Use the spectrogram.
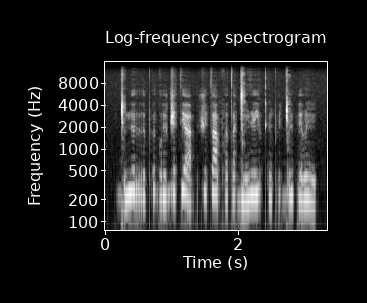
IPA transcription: ɡ͡ǀ y mʲ ɔ rʲ ɔ pʰ ʏ ɡ ɔ ɾ y d͡ʒ a tʲ a | t͡ʃ y t a pʰ ɐ t a ɡ͡ǀ ĩ zʲ ɐ̃ j ʏ kʰ ĩ pʰ y ɡ͡ǀ y pʲ a ð ĩ

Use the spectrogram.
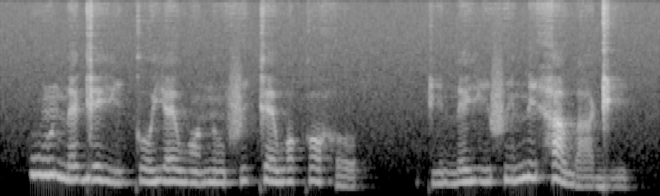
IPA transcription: w ũ˦ n ɛ˧ ɡ e˧ j i˨ k o˧ j ɛ˧ w ɔ̃˨ n ũ˨ f i˨˦ k ɛ˧ w ɔ˧ k ɔ˧ h o˨ | k i˨ n e˨˦ j i˧ f ĩ˧ n i˦ h a˦˨ w a˨ ɡ i˨

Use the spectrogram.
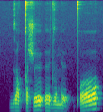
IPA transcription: ɡ ɤː d tˤ ɵ ʃ ɵː ʔ əː d ɤ n ə | pʼ ɔː

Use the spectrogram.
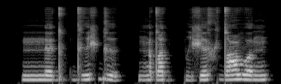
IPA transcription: nː ɛ d o p dʱ ɪ ʃ ɡ ɪ | ŋ ɪ dˤ o d pː i ʃ ɛ x dˤ i v ɐ ŋ

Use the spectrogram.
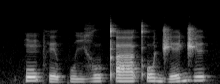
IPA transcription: k ũ˦ pʰ e˨ kʷ iː˨ ɣ ʊ˦ kʼ aː˦ kʼ o˦ d͡ʒ e˨˦ d͡ʒ ɪ˦

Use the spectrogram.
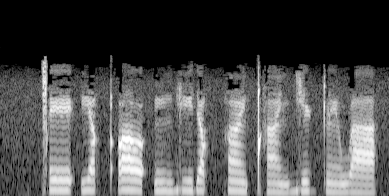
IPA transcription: ǀ e ʔ i qʼ ɔ ʔ ĩ ɡ i ɾʲ ø q ẽ ǃʰ ã ɟ i ʈ ẽ w a

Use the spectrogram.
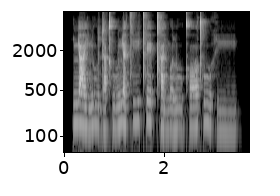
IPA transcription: ɲ aː˧˩ j ɲ uː˧˩ d a˩˧ kʰ uː˩˧ ɲ a˧ j t̪ʰ iː˧˥ t̪ʰ eː˥˨ p̚ t̪ʰ a˧˩ j ŋ o˧˩ l uː˧˩ kʰ ɔː˧˥ t̪ʰ uː˥˨ h iː˩

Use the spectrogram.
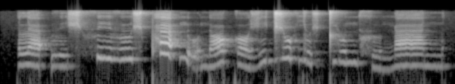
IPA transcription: l a˩ ʔ ð ɪ˩ ʃ θ ɪ˥˧ ð ɵ˥˧ ʃ pʰ a˥˧ ʔ n o̰˩ n ɾ ɒ˧ k ɔ˩ ʒ ɪ˥˧ d͡ʒ o˥˧ ʔ j ɵ˩ ʃ tʲ o˥˧ n x ɵ˩ ŋ a˥˧ n

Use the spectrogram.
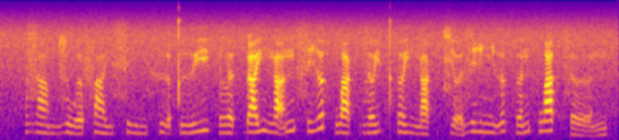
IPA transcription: z a̤˨˩ m z u˧˩ ə̯ f a̤˨˩ j s i̤˨˩ m x ɨ̰˧˨ ə̯ t̪ ɨ˨˦ j | l ə˨˩ t̚ ɗ a˨˦ j ŋ a̰˧˥ n s i˨˦ ə̯ h w a˨˩ k̚ z ə˨˦ j t̪ʰ ə˧ j ŋ a˨˩ k̚ t͡ɕ ə̰ː˧˨ z i˧ ɲ ɨ̰˧˥ ə̯ k ə˨˦ n h w a˦˥ t̚ s əː˧˩˨ n

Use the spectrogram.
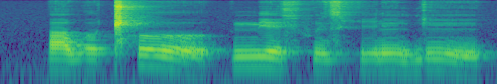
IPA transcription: a w ɤ ǁʰ ɤ | mʲ e x f ĩ z h i ɾ ĩ ɡ ĩ

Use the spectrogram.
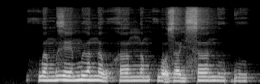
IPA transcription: h w ə˨˦ m ɣ e˨˦ m ɨ˧ ə̯ n ə˧˩ w h əː˧ ŋ ə˧ m h w o̰˧˨ z ə˧˩ j s əː˧ n ṳ˨˩ ɓ ṳ˨˩

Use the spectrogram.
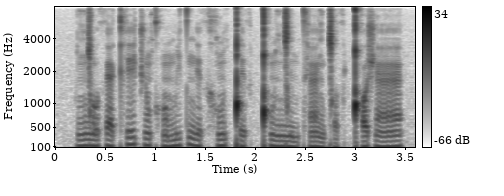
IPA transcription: ŋ͡ǀ o θ æ kʰ e t͡ʃ õ kʰ õ m i t ŋ e θ x ũ ǃ e θ ǃʰ ũ ŋ͡ǀ ĩ m tʰ æ̃ ɡ͡ǀ ɒ θ ǃʰ ɒ ʃ æ̃

